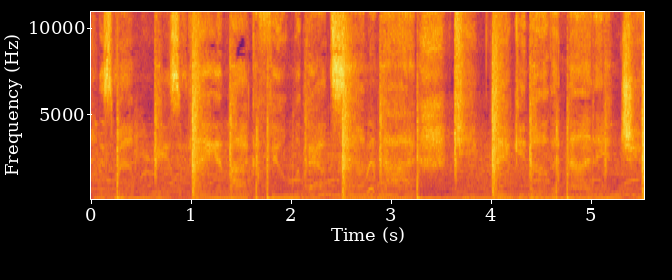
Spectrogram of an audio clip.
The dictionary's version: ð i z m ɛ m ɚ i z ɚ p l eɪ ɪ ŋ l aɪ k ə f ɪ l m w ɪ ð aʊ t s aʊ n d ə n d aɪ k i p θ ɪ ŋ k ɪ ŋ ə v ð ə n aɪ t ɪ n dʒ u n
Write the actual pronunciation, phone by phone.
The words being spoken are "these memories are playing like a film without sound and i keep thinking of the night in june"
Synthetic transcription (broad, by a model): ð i z m ɛ m ɚ i z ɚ p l eɪ ɪ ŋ l aɪ k ə f ɪ l m w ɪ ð aʊ t s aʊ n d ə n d aɪ k i p θ ɪ ŋ k ɪ ŋ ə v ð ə n aɪ t ɪ n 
